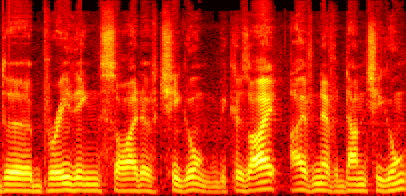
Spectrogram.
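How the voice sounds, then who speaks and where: Speaking in an Australian accent, a man moves at a fairly slow pace with flat, monotone intonation. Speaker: surf technique coach. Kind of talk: interview question.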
